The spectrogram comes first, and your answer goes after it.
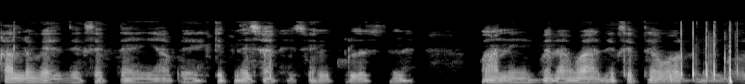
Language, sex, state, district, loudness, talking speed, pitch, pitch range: Hindi, male, Bihar, Araria, -22 LUFS, 175 wpm, 90 Hz, 85-95 Hz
